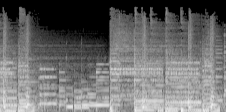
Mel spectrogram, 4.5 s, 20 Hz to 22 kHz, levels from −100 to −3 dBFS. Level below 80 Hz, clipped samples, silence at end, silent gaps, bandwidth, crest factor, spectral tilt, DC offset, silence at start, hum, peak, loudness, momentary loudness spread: -26 dBFS; under 0.1%; 0 s; none; 17 kHz; 16 dB; -6.5 dB/octave; under 0.1%; 0 s; none; 0 dBFS; -18 LUFS; 7 LU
